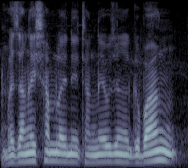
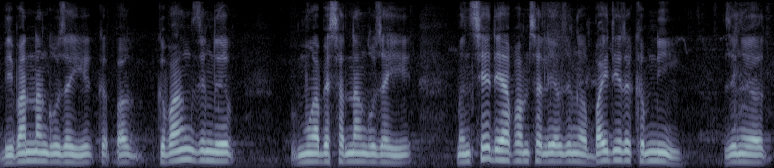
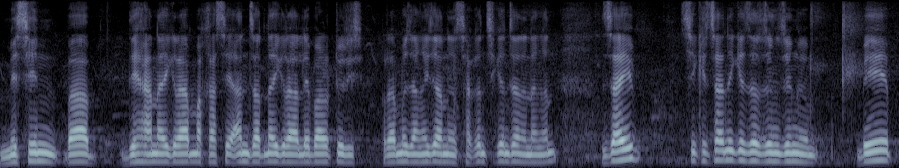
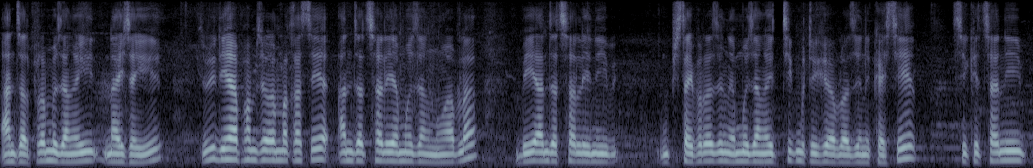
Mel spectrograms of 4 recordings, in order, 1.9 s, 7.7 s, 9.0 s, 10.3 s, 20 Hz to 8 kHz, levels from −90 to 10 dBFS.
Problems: constant background noise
